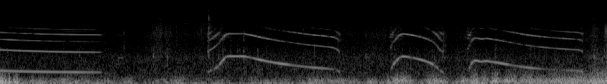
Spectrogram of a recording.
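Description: Metal detector sounding its target tone about four times as the coil is swept over a buried target, each tone jumping up and then sliding down in pitch. The detector is reading the target as worthless junk.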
